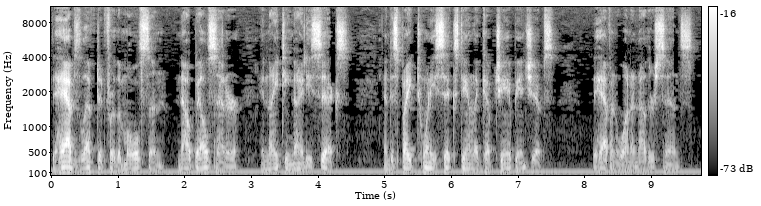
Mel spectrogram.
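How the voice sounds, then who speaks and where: The speech has a Minnesotan accent and lively intonation. It unfolds at a fairly slow pace. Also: man, fairly low pitch for a man. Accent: Minnesota. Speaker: memoir author. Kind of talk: reading aloud of a memoir.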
